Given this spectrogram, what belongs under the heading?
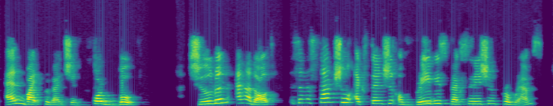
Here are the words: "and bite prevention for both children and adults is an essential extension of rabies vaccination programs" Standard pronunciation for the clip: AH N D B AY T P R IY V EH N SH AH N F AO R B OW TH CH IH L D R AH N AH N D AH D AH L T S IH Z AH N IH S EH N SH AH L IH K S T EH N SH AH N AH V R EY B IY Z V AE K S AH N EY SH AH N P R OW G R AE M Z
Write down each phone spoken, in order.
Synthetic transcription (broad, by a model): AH N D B AY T P R IY V EH N SH AH N F AO R B OW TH CH IH L D R AH N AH N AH D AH L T IH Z AH N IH S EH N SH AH L IH K S T EH N SH AH N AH B R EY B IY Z V AE K S AH N EY SH AH N P R OW G R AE M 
